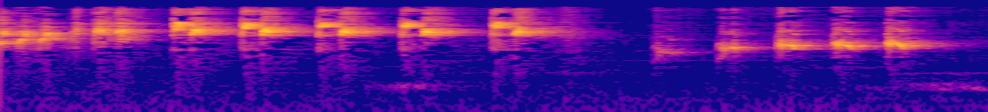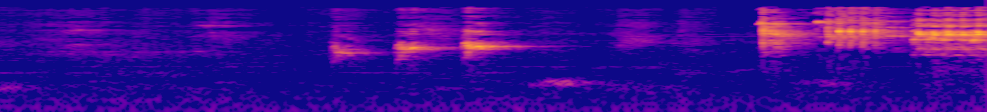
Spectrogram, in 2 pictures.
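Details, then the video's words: Long-tailed shrike singing vigorously, a lure song for prompting other birds to sing. Quick bursts of harsh, scratchy chirps come in rapid runs, first high and then lower. Short silent gaps break the runs, and a final high chattering burst follows. "Pentet cendet gacor isian pancingan burung bahan pasti bunyi"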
